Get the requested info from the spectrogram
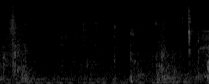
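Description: Faint rustling of sheets of cardstock being handled, with a couple of light ticks.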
